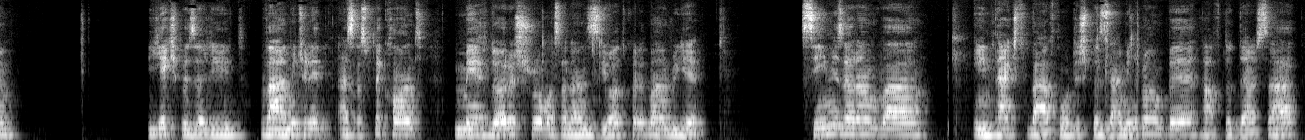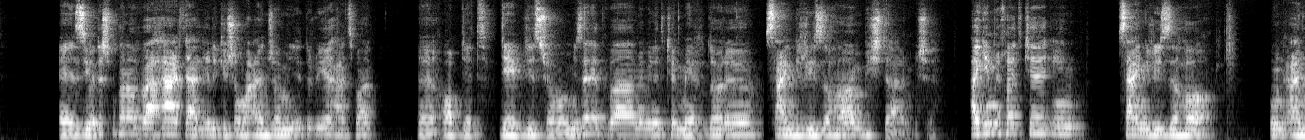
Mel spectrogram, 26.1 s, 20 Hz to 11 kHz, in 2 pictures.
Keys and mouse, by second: 0.7-2.3 middle drag, 4.4-7.4 drag, 10.2-12.1 drag, 16.9 click, 19.8 middle click, 23.4 middle click, 24.0-24.3 shift+middle drag, 25.2 space, 26.0-26.1 shift+middle drag.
